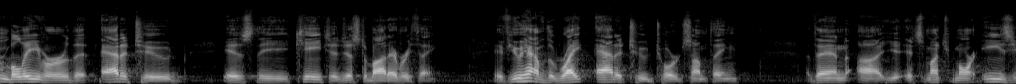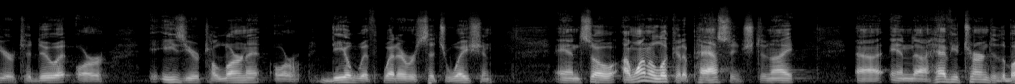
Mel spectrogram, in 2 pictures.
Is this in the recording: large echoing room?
yes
